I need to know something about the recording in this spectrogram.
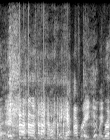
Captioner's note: laughs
